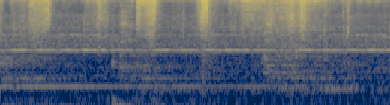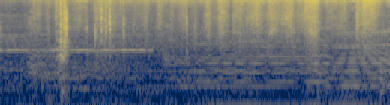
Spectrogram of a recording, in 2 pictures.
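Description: Repeated rubbing strokes of hand-wiping ink across an inked etching plate, with one sharp tap about six seconds in.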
